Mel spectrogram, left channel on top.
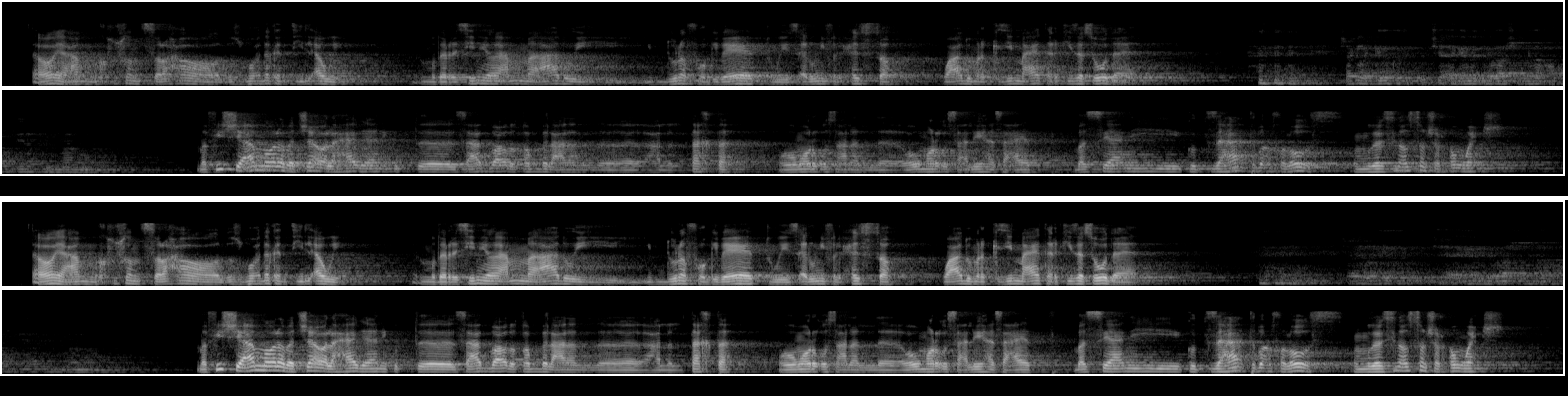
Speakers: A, on the right; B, on the left.
A: اه يا عم خصوصا الصراحة الاسبوع ده كان تقيل قوي المدرسين يا عم قعدوا ي- يدونا في واجبات ويسألوني في الحصة وقعدوا مركزين معايا تركيزة سودا يعني
B: <laughs> شكلك كده كنت بتتشقى جامد قوي عشان كده حاطينك في دماغه
A: مفيش يا عم ولا بتشقى ولا حاجة يعني كنت آه، ساعات بقعد اطبل على ال- على التختة واقوم ارقص على ال- واقوم ارقص عليها ساعات بس يعني كنت زهقت بقى خلاص والمدرسين اصلا شرحهم وحش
